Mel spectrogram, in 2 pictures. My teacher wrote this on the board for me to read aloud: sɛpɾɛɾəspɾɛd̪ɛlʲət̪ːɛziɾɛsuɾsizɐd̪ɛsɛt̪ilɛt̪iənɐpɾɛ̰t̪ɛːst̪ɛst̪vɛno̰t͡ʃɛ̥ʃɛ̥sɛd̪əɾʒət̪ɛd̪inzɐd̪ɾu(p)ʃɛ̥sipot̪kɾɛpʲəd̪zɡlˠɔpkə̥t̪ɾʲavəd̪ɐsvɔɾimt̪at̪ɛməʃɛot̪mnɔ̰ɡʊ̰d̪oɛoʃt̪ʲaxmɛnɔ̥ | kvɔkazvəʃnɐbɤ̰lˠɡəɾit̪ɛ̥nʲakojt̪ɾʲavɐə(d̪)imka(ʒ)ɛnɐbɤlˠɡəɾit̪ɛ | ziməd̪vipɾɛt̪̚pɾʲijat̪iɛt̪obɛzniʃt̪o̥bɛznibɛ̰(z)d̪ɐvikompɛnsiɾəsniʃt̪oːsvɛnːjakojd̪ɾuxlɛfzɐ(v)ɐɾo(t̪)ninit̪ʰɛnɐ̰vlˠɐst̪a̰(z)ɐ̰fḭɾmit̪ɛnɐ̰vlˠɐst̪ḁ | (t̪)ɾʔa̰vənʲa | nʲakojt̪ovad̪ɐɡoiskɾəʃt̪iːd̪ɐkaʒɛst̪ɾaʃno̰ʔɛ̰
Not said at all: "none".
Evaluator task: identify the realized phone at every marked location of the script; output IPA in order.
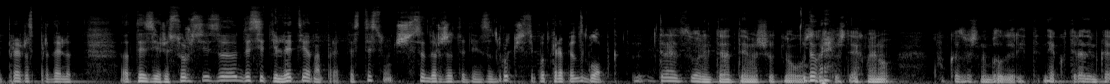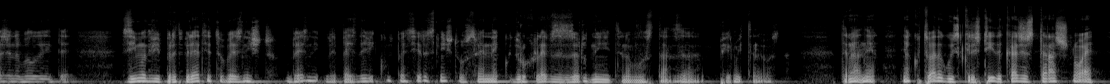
k, d̪, ʒ, z, z, d̪, z, t̪

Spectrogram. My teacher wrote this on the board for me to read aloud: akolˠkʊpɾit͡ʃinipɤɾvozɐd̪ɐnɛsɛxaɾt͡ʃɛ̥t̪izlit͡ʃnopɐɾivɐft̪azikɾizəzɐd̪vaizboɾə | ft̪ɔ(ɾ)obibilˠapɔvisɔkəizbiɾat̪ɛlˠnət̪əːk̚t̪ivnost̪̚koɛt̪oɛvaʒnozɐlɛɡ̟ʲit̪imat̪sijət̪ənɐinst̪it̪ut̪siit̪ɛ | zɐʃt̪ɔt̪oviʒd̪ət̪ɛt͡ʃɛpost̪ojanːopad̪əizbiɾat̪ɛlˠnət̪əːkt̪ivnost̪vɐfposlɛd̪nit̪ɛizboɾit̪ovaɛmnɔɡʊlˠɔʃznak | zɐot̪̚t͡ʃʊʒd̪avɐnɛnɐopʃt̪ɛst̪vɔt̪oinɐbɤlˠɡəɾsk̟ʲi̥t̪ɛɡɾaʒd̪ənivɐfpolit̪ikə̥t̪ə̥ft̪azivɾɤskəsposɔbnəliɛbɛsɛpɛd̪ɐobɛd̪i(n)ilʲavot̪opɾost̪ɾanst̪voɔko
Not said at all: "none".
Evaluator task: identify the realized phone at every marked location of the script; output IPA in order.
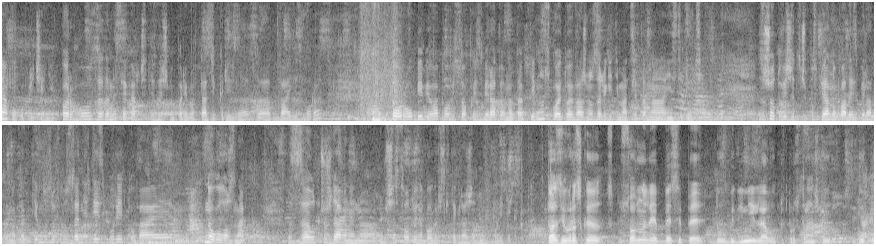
ɾ, n

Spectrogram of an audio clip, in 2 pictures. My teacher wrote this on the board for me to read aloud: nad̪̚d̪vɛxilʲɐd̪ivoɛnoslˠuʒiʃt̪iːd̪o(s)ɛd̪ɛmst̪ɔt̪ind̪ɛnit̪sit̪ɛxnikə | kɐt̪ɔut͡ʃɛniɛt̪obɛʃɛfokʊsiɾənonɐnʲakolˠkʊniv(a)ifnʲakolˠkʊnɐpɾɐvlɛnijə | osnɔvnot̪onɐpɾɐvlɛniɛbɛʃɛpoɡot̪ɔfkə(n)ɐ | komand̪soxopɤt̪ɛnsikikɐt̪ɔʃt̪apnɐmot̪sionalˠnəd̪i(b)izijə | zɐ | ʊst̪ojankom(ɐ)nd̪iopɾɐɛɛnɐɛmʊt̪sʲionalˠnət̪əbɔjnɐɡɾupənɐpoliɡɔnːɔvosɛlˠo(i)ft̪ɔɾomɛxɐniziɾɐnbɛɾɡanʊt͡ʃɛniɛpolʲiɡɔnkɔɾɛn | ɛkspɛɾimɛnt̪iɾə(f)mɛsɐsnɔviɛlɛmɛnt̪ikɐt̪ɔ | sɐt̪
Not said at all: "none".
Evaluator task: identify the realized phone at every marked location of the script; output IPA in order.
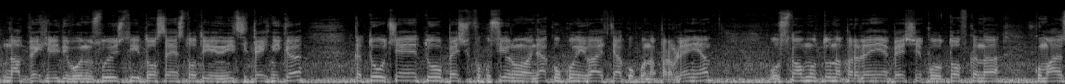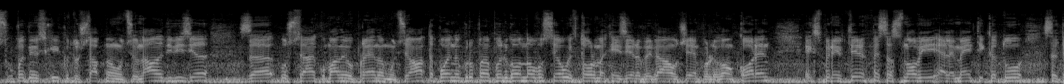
s, a, n, v, a, i, x

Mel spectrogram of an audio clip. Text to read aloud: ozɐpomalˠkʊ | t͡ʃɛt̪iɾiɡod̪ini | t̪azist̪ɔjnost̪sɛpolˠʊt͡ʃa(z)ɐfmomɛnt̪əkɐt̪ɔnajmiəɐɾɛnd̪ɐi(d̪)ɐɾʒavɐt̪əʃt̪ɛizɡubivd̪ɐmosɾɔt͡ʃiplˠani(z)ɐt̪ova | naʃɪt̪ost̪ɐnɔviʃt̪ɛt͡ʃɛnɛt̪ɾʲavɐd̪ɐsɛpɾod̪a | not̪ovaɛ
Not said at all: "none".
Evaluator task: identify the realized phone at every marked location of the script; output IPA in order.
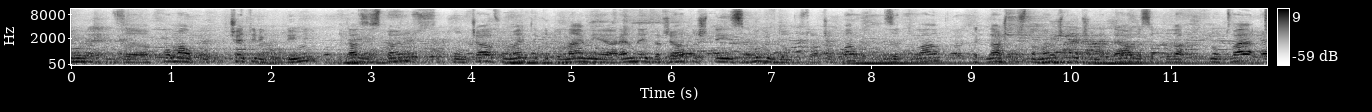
v, d̪, z

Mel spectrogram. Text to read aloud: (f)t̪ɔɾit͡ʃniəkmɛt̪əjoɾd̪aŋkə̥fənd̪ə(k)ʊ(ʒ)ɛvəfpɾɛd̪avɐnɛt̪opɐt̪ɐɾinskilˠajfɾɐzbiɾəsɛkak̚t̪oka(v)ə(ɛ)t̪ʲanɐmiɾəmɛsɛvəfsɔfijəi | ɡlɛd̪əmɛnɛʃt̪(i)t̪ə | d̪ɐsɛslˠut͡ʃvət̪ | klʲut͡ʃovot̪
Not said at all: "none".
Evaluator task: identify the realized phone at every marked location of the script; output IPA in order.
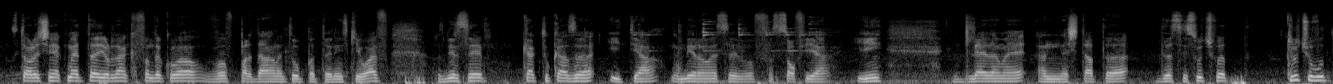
s, k, v, z, i, a

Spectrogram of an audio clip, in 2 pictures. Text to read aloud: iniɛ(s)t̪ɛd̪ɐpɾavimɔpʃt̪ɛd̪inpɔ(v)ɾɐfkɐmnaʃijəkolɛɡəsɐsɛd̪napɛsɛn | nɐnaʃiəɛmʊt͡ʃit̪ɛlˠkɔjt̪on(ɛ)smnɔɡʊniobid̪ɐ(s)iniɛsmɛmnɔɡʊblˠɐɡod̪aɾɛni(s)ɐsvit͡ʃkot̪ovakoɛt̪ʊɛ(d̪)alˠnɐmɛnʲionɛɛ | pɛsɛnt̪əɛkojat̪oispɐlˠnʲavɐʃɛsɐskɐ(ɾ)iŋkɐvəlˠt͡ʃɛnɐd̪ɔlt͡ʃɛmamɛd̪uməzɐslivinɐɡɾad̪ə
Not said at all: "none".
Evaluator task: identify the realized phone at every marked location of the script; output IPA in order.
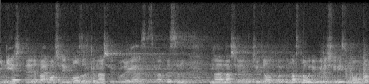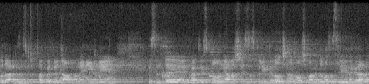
ʃ, z, a, ʃ, z, d̪, l

